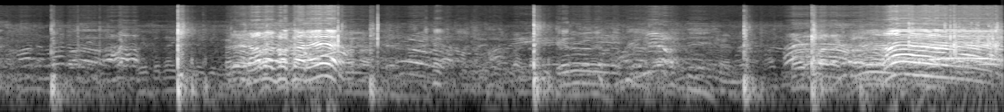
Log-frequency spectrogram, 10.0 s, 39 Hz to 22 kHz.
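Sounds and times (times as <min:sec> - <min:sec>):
crowd voices: 0:00.0 - 0:10.0
crowd shouting: 0:02.3 - 0:04.5, 0:07.8 - 0:10.0.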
